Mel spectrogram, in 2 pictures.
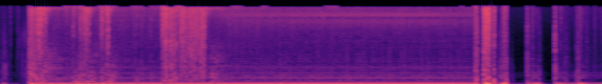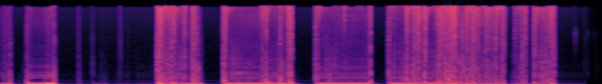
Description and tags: Signal interference. Alien communication.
